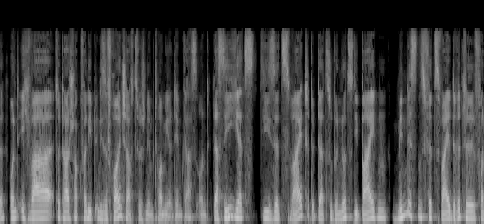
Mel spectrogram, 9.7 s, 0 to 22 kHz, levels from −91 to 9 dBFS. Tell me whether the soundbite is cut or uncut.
cut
